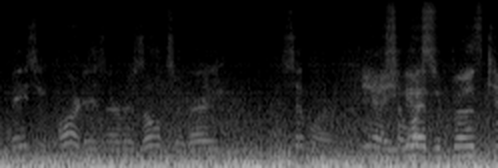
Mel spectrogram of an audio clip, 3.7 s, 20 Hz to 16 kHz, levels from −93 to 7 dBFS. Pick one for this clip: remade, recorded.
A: remade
